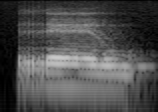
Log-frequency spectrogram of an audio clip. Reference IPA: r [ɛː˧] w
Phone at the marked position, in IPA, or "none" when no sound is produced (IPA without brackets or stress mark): ɛː˧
